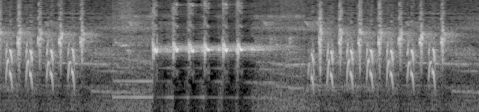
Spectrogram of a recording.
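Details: Yellow-vented bulbul's long fighting song, used as a lure and for training. Fast, sharp chattering notes repeat in runs, with a higher, even trill in the middle.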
